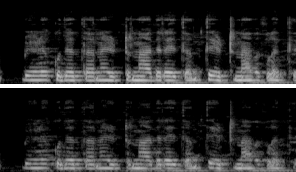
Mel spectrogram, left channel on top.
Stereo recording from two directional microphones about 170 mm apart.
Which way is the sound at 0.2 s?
10° left (ahead or behind).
